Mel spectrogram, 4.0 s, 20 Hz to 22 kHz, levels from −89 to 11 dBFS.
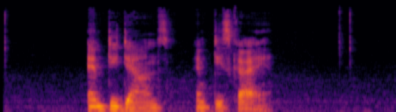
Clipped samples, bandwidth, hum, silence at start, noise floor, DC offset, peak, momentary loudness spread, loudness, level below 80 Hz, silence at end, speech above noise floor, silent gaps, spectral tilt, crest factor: under 0.1%; 15.5 kHz; none; 0.85 s; -60 dBFS; under 0.1%; -4 dBFS; 13 LU; -22 LUFS; -54 dBFS; 1.25 s; 39 dB; none; -5.5 dB/octave; 20 dB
